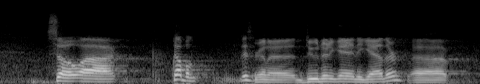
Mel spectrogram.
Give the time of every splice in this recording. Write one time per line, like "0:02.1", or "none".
0:02.5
